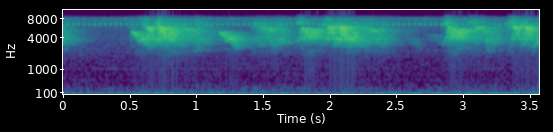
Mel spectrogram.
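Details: Barn owl chick inside a nest near the Casa Palillos visitor centre in Cabañeros National Park, Castilla-La Mancha, Spain, early morning at the end of its active night, dozing off; raspy, high hissing bursts repeat roughly every three-quarters of a second.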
